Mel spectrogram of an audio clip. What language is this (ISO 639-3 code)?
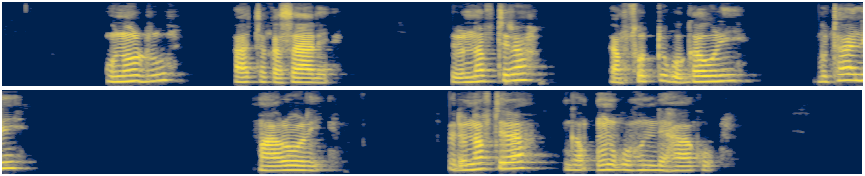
ful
